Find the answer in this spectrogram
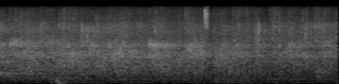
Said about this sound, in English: And the stage is yours, guys. Enjoy. Come on, big round of applause.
